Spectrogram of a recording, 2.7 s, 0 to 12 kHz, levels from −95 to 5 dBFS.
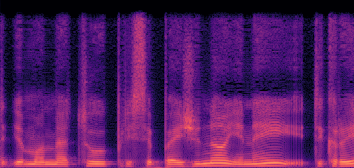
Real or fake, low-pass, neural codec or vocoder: fake; 10.8 kHz; codec, 24 kHz, 0.9 kbps, WavTokenizer, large speech release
